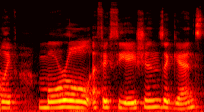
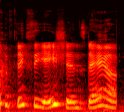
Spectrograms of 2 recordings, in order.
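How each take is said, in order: First: Said in the usual way. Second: Asphyxiations repeated through a laugh at her own slip; laughing at the word. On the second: Real, not acted. Catching her own wrong word, laughing. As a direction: laugh out Asphyxiations, mocking the mistake. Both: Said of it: "that's not how you use that word".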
